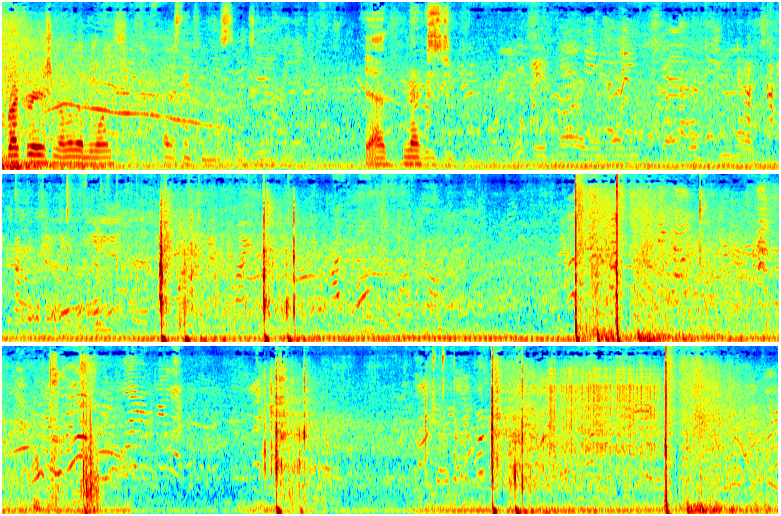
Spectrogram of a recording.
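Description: Aerial firework shells burst with sharp booms in the distance outdoors.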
